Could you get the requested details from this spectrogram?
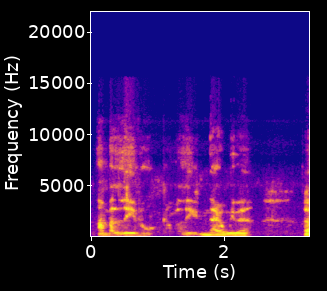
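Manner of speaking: whisper. Real, not acted. Streamer whispering after a viewer beats him. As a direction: whisper it in disbelief to yourself.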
